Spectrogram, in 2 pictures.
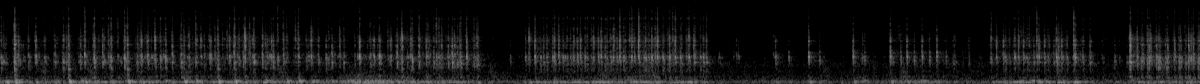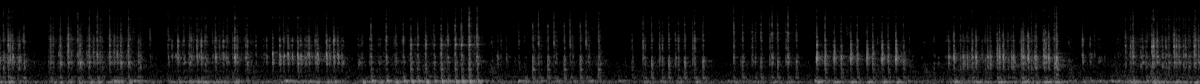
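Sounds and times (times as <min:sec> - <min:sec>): mechanical keyboard typing: 0:00.0 - 0:24.0.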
